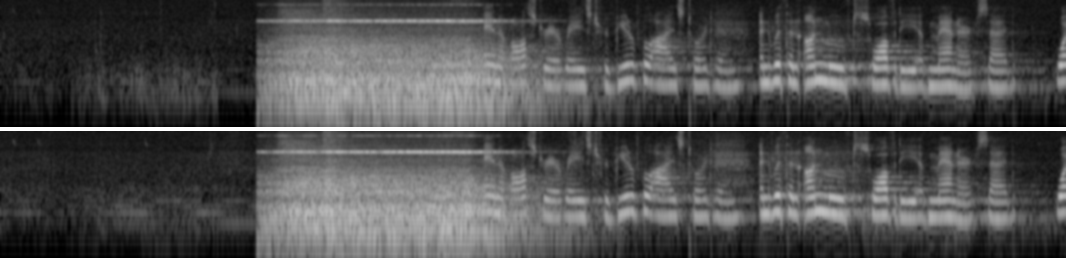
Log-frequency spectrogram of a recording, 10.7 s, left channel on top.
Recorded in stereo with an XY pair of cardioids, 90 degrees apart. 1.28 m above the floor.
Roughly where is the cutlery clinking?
No cutlery clinking in this recording.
